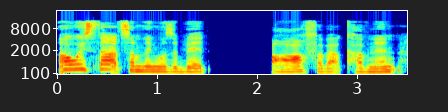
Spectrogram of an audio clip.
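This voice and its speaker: A woman's voice: medium pitch, expressive, normal speed, no room sound, clean studio sound, natural voice. A woman voicing a wry, inquisitive young reporter in a post-apocalyptic video game, with a sardonic, quippy, conversational delivery. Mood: wry, curious. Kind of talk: video game character voice lines.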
